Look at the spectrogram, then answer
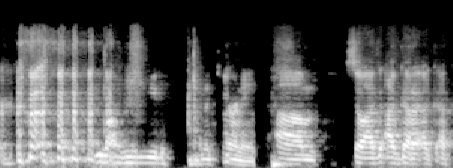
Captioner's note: laughs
